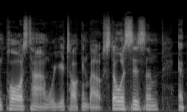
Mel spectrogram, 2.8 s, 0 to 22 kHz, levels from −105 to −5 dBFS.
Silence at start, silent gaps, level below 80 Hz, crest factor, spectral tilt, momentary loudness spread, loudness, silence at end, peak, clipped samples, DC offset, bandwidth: 0 s; none; -78 dBFS; 18 dB; -4 dB/octave; 11 LU; -43 LUFS; 0.05 s; -26 dBFS; under 0.1%; under 0.1%; 12.5 kHz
